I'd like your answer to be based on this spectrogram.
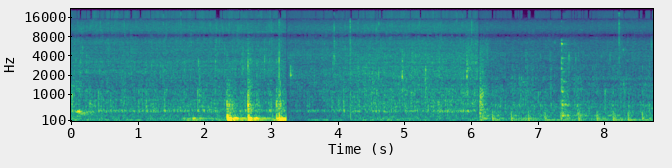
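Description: Thin onion vada fritters frying in hot oil, chaiakkada style: a steady, faint bubbling sizzle throughout, broken by a few brief splashy bursts as pieces are dropped in by hand, with no voices.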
